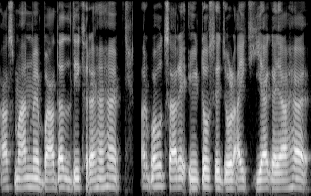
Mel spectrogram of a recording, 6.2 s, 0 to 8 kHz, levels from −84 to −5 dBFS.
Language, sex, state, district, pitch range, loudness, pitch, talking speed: Hindi, male, Jharkhand, Palamu, 130-145 Hz, -15 LUFS, 135 Hz, 145 wpm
